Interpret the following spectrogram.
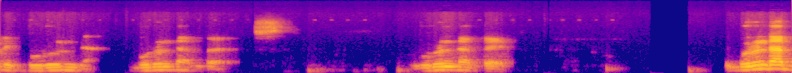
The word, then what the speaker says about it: Burunda: The spelling is as the pronunciation. Burunda, B-U-R-U-N-D-A.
